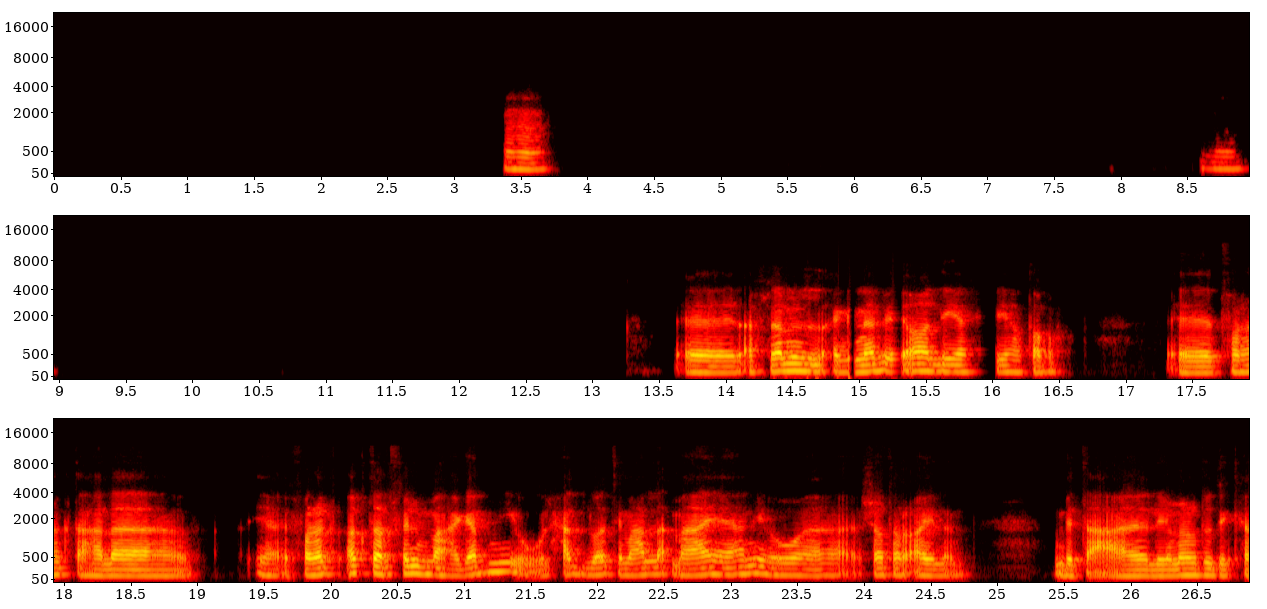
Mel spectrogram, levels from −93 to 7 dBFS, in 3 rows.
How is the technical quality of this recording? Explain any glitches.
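The recording is a speech call passed through an Opus path with audio up to about 12 kHz, and it has a cluster of network-timing glitches in its second half.

Repeated stalls (stutter), 14.27 to 15.34 s: packets kept arriving late, so the jitter buffer ran dry about ten times and the receiver stretched the last sound to cover each wait. About 183 ms is filled this way, the longest single gap 71 ms. Nothing is lost, but the speech drags and stutters.

Call audio freeze, 15.91 to 16.05 s: the sound hangs for about 121 ms, with roughly 80 ms of it dropping to silence before speech resumes where it stopped. The likely cause is packets held up in transit, draining the jitter buffer and adding a 121 ms delay.

Jitter buffer slow-down, 17.05 to 17.54 s: to rebuild its reserve, the receiver repeated single pitch periods, adding 68 ms. Speech runs at 88% speed with unchanged pitch, so sounds are audibly drawn out.

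Jitter buffer speed-up, 19.51 to 21.34 s and 26.00 to 26.29 s: the buffer was holding more audio than its target, so the receiver trimmed short pitch-period pieces, around a tenth of a second in the first span and about 50 ms in the second. Speech runs at 104% and then 113% speed, the later stretch clearly hurried.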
